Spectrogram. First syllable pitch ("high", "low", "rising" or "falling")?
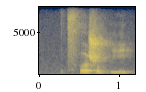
high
